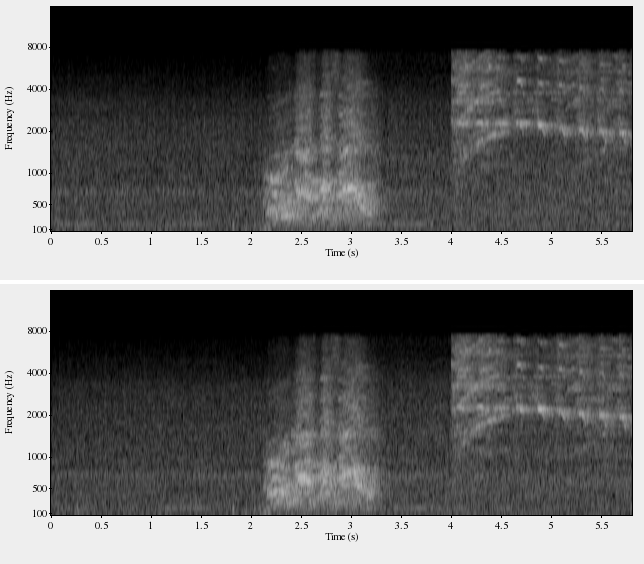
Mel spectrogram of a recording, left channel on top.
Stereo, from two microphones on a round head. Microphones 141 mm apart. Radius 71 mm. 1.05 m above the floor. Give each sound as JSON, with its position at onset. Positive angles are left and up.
{"t": 2.1, "sound": "a shout", "side_deg": 25, "distance_m": 2.5}
{"t": 4.0, "sound": "a bird", "side_deg": -5, "distance_m": 1.0}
